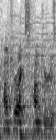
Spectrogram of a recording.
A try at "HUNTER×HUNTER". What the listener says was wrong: Yes, it's called Hunter Hunter. It's not Hunter x Hunter. Hunter Hunter. That X is symbological nonsense. It has no sound.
